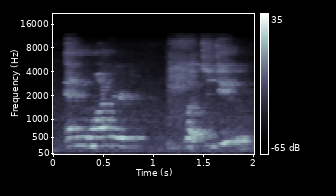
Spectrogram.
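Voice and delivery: ordinary delivery, nothing marked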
